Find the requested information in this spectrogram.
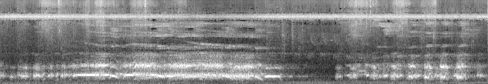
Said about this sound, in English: It's often hard to see howler monkeys in the forest canopy, but their sounds, which travel for miles, are unmistakable.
